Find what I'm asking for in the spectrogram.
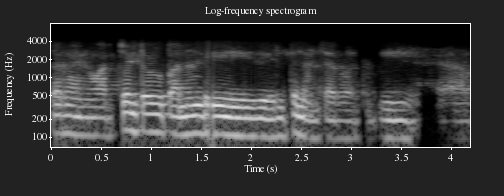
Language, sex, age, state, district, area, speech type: Telugu, male, 18-30, Telangana, Komaram Bheem, urban, conversation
